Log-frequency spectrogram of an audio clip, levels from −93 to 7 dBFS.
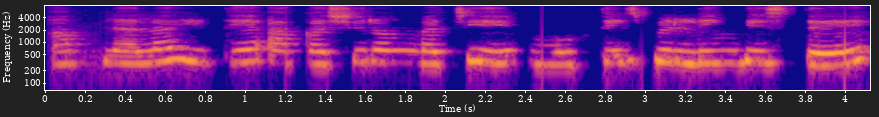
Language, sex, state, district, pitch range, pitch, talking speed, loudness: Marathi, female, Maharashtra, Dhule, 300-335 Hz, 315 Hz, 130 wpm, -25 LUFS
